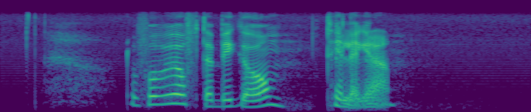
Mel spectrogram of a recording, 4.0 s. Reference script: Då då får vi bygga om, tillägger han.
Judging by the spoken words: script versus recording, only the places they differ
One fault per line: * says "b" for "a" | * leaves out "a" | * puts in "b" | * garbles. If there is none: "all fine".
* leaves out "då"
* puts in "ofta"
